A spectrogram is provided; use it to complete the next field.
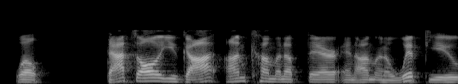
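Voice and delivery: ordinary talk, nothing marked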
